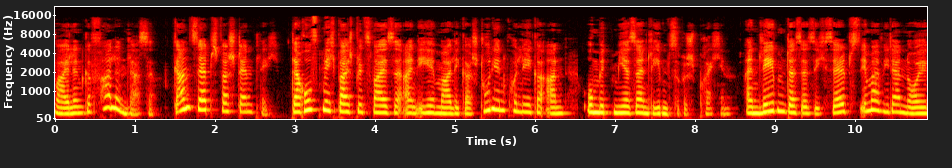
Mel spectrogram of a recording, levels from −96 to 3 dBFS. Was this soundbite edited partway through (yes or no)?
yes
